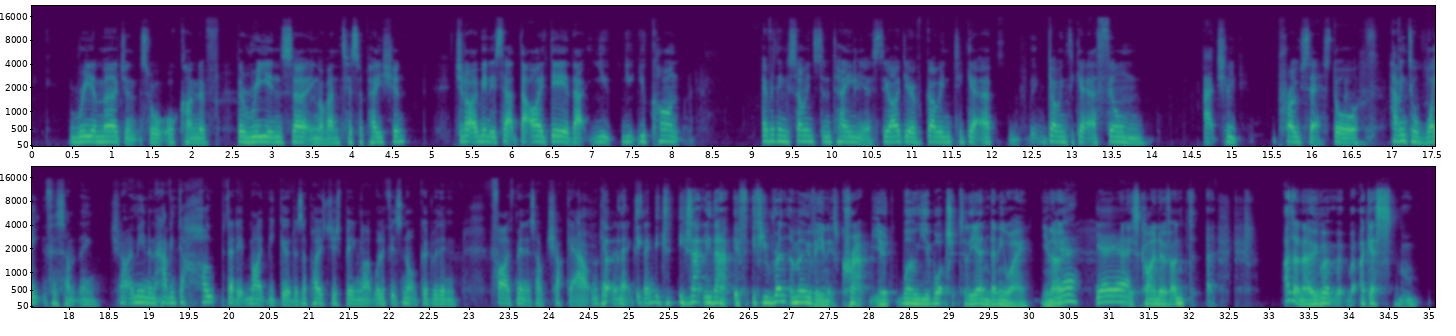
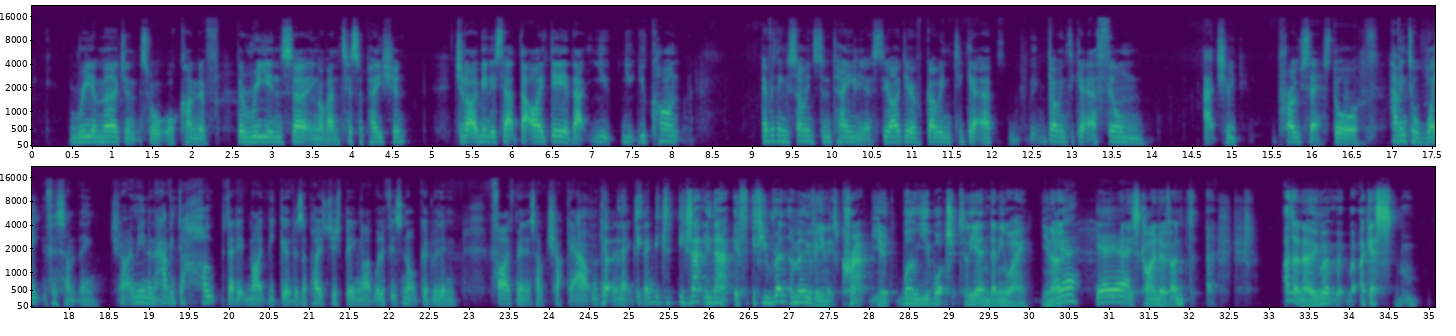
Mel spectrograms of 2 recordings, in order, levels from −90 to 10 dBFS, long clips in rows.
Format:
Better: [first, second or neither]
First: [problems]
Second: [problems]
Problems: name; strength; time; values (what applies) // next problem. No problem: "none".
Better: first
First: none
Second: thin; somewhat; fading below 900 Hz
